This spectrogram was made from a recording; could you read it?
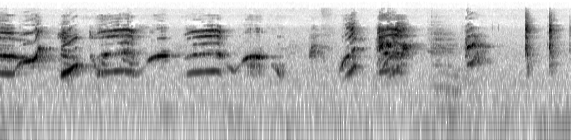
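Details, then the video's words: Parrot giving quick whistled chirps that slide up and down, several per second, ending in a few sharp clicks. "Parrot Chirping Sound | All Parrot Voice Together"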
